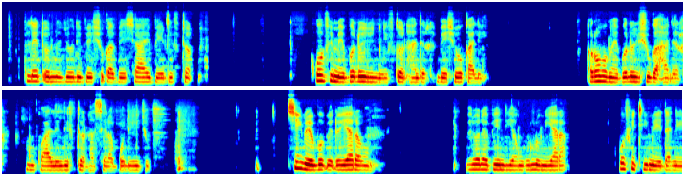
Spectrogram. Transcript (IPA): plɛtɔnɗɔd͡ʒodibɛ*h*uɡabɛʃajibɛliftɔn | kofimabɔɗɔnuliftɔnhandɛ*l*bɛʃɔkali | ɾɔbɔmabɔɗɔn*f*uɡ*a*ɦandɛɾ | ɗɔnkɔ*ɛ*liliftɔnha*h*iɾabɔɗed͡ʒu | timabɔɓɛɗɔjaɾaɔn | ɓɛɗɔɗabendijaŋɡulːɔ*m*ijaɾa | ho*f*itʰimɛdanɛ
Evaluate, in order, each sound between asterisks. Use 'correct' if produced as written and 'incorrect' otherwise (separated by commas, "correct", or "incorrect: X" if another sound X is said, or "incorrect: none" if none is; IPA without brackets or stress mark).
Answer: incorrect: ʃ, incorrect: ɾ, incorrect: ʃ, correct, incorrect: a, incorrect: s, correct, correct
